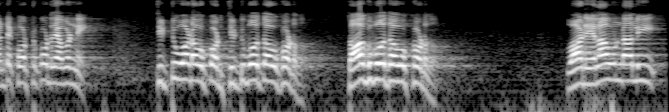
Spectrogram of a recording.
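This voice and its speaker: A man's voice: sits high, a bit bright. A man preaching a sermon with emphasis, firing repeated questions at the congregation. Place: church meeting hall. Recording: long hall reverb.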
